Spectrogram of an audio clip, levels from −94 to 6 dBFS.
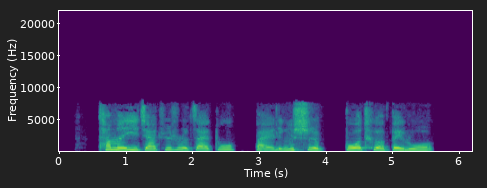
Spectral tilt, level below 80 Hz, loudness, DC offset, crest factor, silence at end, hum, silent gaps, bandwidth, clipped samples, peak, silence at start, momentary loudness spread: -3.5 dB/octave; -66 dBFS; -18 LUFS; under 0.1%; 16 dB; 0.6 s; none; 2.84-2.93 s, 4.04-4.28 s; 8.2 kHz; under 0.1%; -2 dBFS; 0.6 s; 10 LU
